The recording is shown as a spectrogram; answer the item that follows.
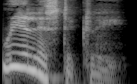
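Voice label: "realistically", British English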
